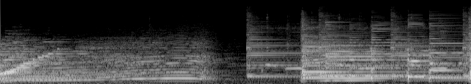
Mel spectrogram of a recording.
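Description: A drawn-out, moo-like call whose pitch rises and then slowly falls, ending about two seconds in. After a short gap, banjo-led country background music starts.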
